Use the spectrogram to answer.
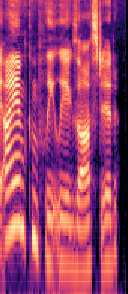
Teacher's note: I shouldn't say exhausted with a high, bouncy pitch. My voice needs to sound heavy. The pitch should drop naturally at the end of the sentence. I need to let the air out of my lungs, maybe sigh slightly.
